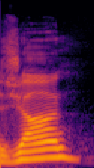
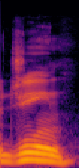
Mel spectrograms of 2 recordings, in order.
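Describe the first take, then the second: First: Jean said French-style, rhyming with "on"; French pronunciation. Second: Jean said English-style, rhyming with "seen"; English pronunciation. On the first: Streamer checking a viewer's name, Jean pronounced the French way. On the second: Streamer checking a viewer's name, Jean pronounced like "jeans" without the s. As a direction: say Jean with a hard "j" and a long "ee". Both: Shown as a demonstration. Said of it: "How do I pronounce that?".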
